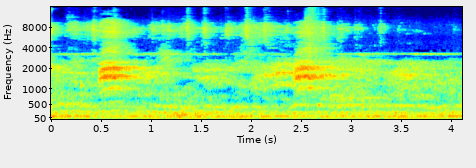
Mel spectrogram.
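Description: Two short, harsh bird calls about two seconds apart, over a low steady hum.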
